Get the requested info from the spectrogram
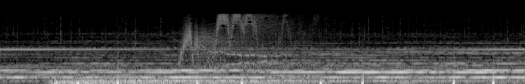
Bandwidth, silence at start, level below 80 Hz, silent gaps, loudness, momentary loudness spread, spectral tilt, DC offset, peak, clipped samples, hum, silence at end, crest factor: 11.5 kHz; 0 s; -24 dBFS; none; -19 LUFS; 5 LU; -7 dB/octave; under 0.1%; 0 dBFS; under 0.1%; none; 0 s; 16 dB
